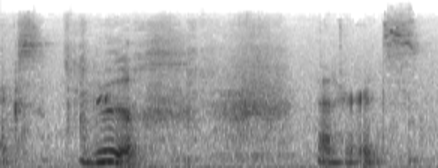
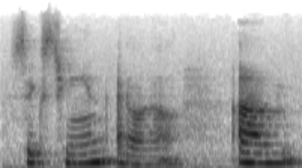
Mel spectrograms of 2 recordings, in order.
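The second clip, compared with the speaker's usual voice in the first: ordinary talk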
